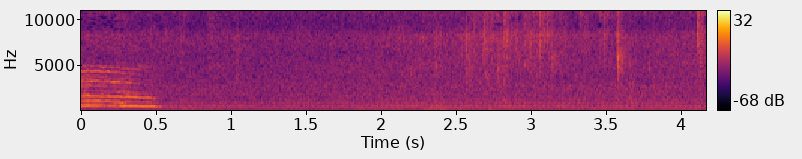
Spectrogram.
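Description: A conch shell blown in a steady, loud tone over women's ululation. The conch drops in pitch and stops about half a second in, leaving a faint steady hum.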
